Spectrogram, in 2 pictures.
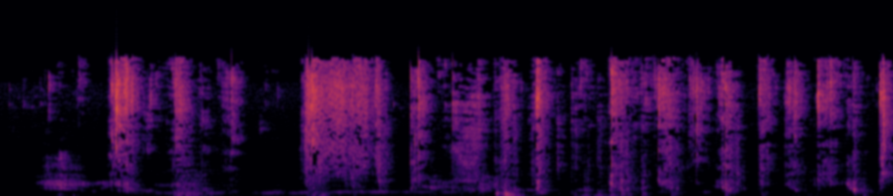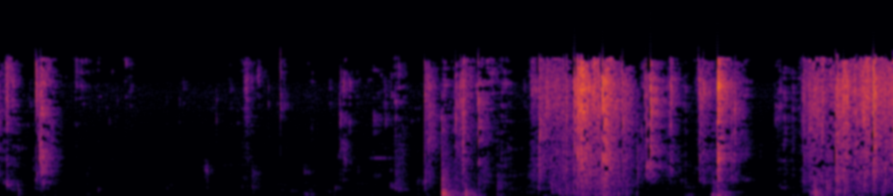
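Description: Paper rustles and crinkles as hands handle a food wrapper.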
